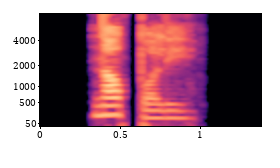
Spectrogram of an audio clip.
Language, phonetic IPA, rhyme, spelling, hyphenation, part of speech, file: Hungarian, [ˈnɒpːɒli], -li, nappali, nap‧pa‧li, adjective / noun, Hu-nappali.ogg
- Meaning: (adjective) 1. daytime, diurnal, day-, of the day 2. full-time (of a student or course/training)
